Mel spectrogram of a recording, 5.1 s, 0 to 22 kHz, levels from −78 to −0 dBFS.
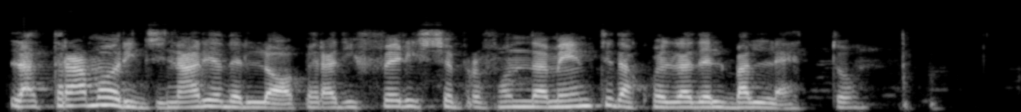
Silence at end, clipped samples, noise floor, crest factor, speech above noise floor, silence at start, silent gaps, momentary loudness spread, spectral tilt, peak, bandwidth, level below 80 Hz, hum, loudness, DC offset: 0.45 s; under 0.1%; -49 dBFS; 18 dB; 31 dB; 0.05 s; none; 9 LU; -4.5 dB/octave; -2 dBFS; 7.6 kHz; -58 dBFS; none; -18 LUFS; under 0.1%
